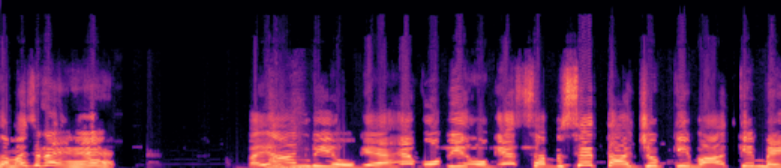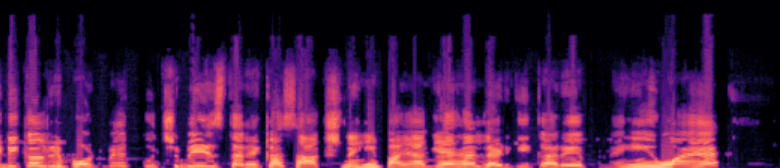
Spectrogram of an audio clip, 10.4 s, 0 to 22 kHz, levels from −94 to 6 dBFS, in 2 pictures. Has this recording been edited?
yes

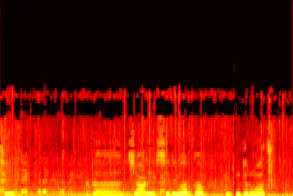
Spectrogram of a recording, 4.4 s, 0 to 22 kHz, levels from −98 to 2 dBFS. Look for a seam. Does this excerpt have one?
yes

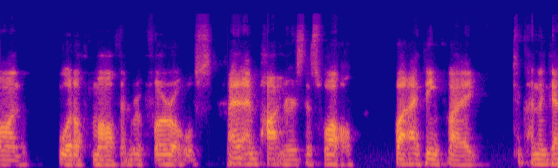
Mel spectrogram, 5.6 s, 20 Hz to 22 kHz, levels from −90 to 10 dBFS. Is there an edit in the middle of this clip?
yes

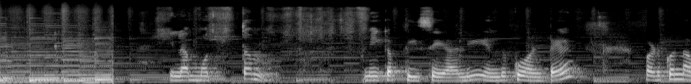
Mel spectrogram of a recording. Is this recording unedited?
no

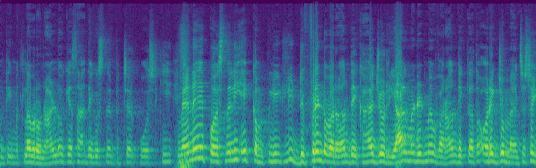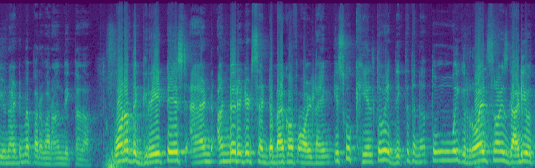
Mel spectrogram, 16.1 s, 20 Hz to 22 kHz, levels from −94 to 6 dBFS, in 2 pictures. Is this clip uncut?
no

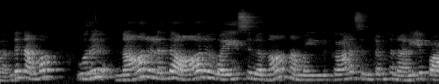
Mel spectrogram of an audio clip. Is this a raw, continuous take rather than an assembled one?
yes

